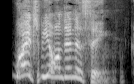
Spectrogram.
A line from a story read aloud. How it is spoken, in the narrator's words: cried Musav, suddenly breaking out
